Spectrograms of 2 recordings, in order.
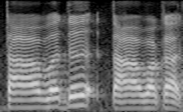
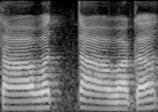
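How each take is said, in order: First: The two words are said separately. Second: The two words run together as one.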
